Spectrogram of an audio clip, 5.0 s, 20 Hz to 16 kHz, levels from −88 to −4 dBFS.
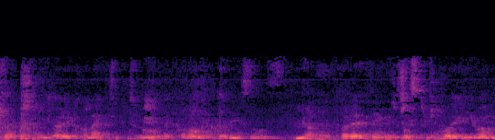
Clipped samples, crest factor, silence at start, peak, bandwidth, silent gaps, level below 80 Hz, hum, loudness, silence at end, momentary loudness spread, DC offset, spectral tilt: under 0.1%; 16 dB; 0 s; -22 dBFS; 9.6 kHz; none; -88 dBFS; none; -38 LUFS; 0 s; 6 LU; under 0.1%; -4.5 dB/octave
